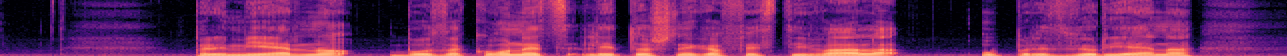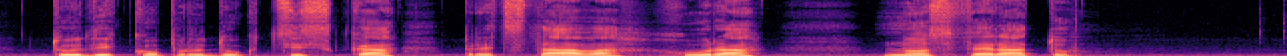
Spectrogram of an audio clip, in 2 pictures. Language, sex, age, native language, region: Slovenian, male, 50-59, Slovenian, Central Slovenia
